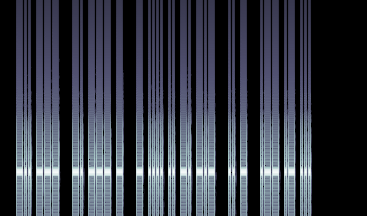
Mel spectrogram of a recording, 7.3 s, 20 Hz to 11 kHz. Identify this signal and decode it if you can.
Morse code, heard as a keyed tone, about 30 wpm, 700 Hz. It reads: DO NOT THINK IT WAS
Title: Sets of 5 Words Encore 30wpm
